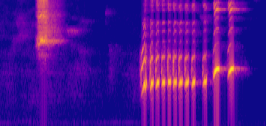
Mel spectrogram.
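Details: White-rumped shama: one sharp high note, then after a pause a dense, rapid stuttering trill that ends in two loud upslurred whistles.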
